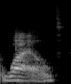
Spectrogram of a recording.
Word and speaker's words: Wyld: that you were like, you had to pronounce wild. Maybe it was like Wyld or whatever, because it was like the Y thingy. But actually, in the audiobook, they said Wyld.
